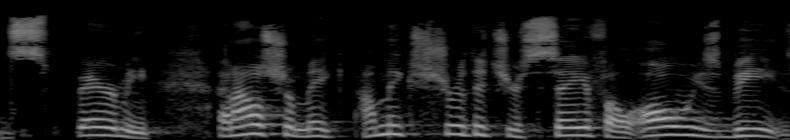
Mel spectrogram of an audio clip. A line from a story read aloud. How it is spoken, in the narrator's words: he pleaded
